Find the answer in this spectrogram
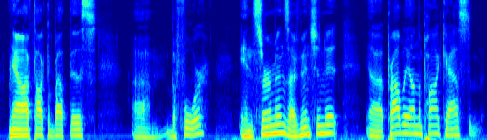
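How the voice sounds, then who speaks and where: The speaker is a man. His pitch is fairly high. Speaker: podcast host and Bible teacher. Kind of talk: teaching monologue. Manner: energetic; hesitant fillers and repetitions.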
